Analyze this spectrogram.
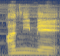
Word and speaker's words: anime: Whenever I tell my students that anime is pronounced anime in English, they're like, what are you actually talking about?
